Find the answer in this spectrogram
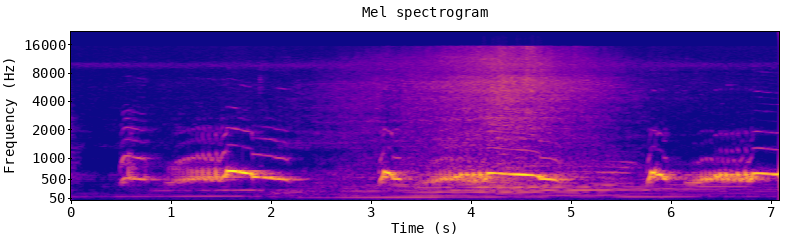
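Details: Local Barbary dove giving classic-style angungan cooing: a short sharp note, then a long, low, slightly wavering coo about two seconds long, repeated three times over steady low rumbling background noise.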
